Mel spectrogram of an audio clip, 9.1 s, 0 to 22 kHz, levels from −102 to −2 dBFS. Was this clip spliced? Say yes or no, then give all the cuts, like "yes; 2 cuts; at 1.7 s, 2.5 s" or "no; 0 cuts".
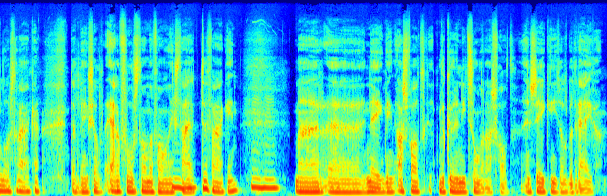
no; 0 cuts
